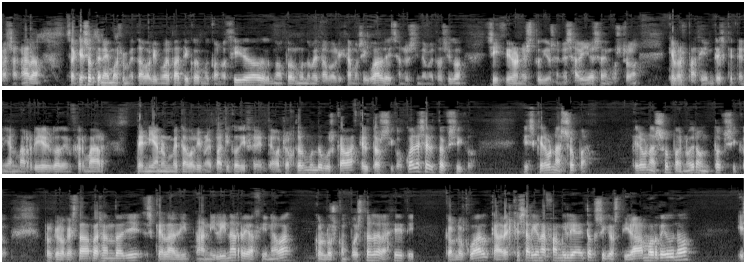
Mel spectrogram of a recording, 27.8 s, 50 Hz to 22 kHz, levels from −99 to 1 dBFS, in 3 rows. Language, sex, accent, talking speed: Spanish, male, Spanish, 215 wpm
